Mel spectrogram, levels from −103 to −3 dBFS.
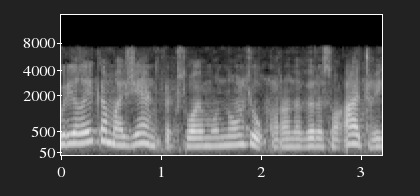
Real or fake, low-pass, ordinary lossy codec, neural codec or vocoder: fake; 7.2 kHz; MP3, 48 kbps; codec, 16 kHz, 4.8 kbps, FACodec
